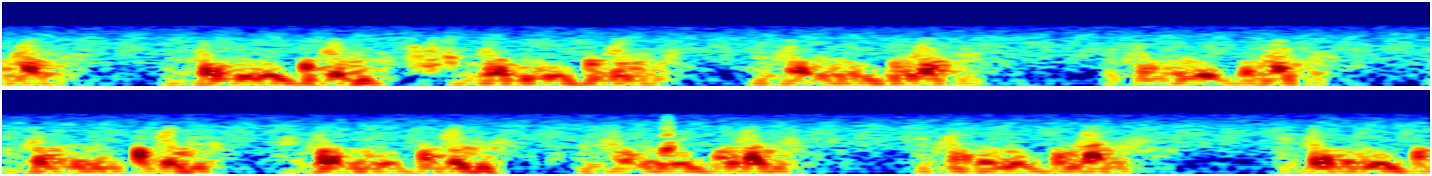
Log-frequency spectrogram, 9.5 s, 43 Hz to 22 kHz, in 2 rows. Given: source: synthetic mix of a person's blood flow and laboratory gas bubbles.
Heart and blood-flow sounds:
Doppler ultrasound of blood flow; precordium
1.35-1.51 s: bubbles
6.95-7.03 s: bubbles
From the record:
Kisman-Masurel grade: 122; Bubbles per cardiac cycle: 1 to 2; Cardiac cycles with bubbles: 10 to 50%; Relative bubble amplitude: moderate (0.250 to 0.450); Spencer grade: 2 (many but less than half of the cardiac periods contain bubble signals, singularly or in groups); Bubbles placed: only in the low amplitude regions of the cardiac cycle

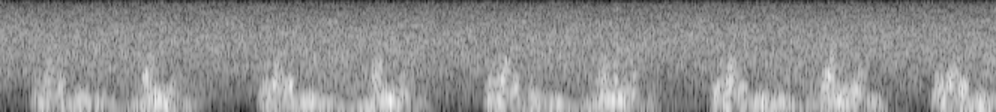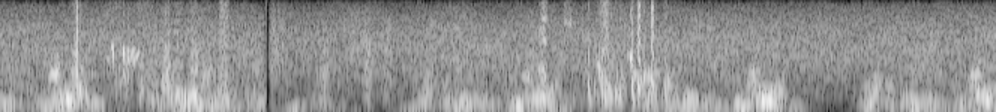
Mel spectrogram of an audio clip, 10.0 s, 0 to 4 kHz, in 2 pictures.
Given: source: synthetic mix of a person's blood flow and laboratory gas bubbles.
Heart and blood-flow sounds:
Doppler ultrasound of blood flow; precordium
5.32-6.18 s: bubbles
7.66-7.76 s: bubbles
7.79-8.40 s: bubbles
From the record:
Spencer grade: 2 (many but less than half of the cardiac periods contain bubble signals, singularly or in groups); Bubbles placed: anywhere in the cardiac cycle

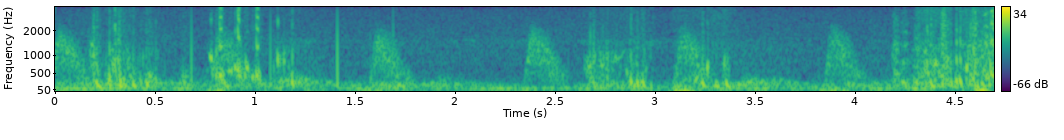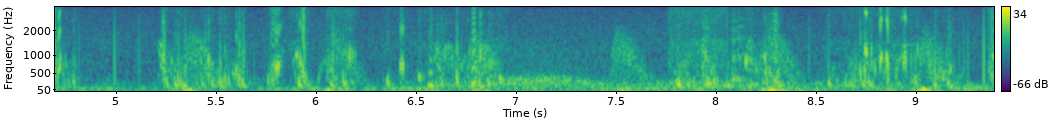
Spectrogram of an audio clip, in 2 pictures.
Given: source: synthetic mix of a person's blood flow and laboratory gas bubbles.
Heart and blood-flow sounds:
Doppler ultrasound of blood flow; subclavian vein
0.12-0.55 s: bubbles
0.62-0.70 s: bubbles
0.74-1.23 s: bubbles
2.64-3.00 s: bubbles
3.08-3.41 s: bubbles
4.18-4.83 s: bubbles
5.19-5.69 s: bubbles
5.74-6.23 s: bubbles
6.33-6.97 s: bubbles
7.76-8.42 s: bubbles
8.54-9.27 s: bubbles
9.36-9.40 s: bubbles
From the record:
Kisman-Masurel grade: 332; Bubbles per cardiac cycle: rolling drumbeat, 9 or more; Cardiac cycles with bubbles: 50 to 99%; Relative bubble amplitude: moderate (0.250 to 0.450); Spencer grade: 3 (all of the cardiac periods contain showers or single bubble signals, but not dominating or overriding the cardiac motion signals); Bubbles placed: anywhere in the cardiac cycle

